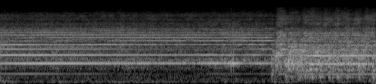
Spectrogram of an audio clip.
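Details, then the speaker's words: Electric oil scavenge pump for a rear-mount turbo oil return on a RAM 1500, demo moving a little oil after running dry; steady hum and even high whine that brightens near the end, no strain, no foaming. Normal running. "it's already pumped on what I had in there which is nothing so it's good it can run dry that's what I want"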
